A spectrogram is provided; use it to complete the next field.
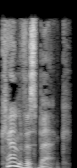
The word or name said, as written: canvasback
